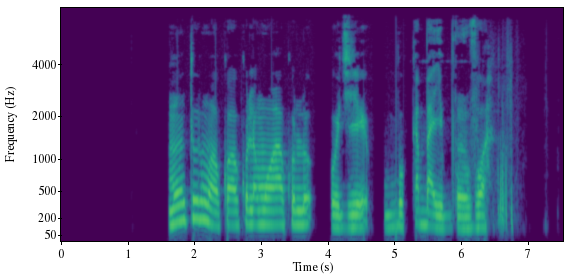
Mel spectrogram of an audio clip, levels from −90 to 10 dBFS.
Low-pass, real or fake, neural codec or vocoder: 7.2 kHz; real; none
